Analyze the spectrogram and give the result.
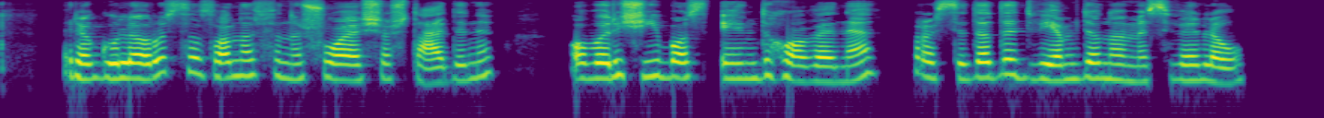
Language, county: Lithuanian, Vilnius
